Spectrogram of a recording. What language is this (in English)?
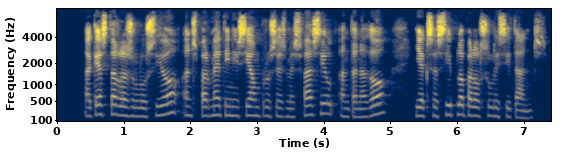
Catalan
